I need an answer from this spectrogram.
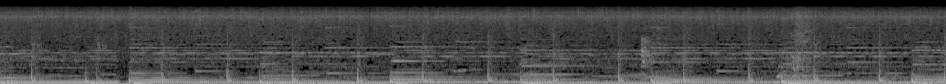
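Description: Beef curry with onions and spice paste sizzling steadily in a non-stick wok as the masala is fried down, over background music.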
